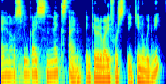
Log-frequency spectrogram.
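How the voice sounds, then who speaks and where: A man streaming a game, chatting casually and musing aloud, his voice turning hoarse and scratchy. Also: mid-range voice. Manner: relaxed, musing aloud, drawn-out words. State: voice going hoarse, scratchy throat. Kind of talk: casual livestream chat while gaming.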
